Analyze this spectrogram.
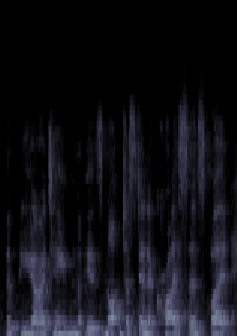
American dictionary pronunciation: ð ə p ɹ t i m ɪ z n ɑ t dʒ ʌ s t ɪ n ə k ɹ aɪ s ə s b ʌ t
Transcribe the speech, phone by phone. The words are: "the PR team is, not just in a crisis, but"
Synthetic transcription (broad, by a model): ð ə p ɹ t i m ɪ z n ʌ t dʒ ʌ s t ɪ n ə k ɹ aɪ s ə s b ʌ t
